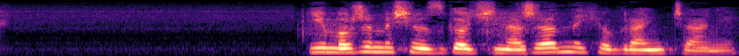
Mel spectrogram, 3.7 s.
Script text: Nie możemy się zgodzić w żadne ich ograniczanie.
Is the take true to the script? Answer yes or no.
no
